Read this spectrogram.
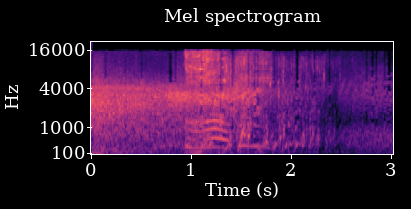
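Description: A man strains and groans through clenched teeth.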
